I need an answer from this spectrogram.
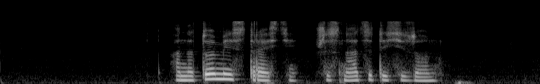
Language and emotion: Russian, neutral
